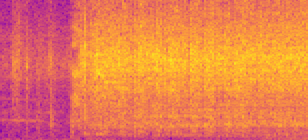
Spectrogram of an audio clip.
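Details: Toyota Vios that cranked but would not start after owner DIY work: petrol engine catches abruptly and runs steadily after the head/body ground was reconnected; fuel pump hose had also been left disconnected.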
